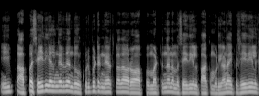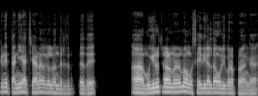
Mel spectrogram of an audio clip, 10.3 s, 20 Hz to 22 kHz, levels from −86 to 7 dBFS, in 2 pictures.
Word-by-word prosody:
இப்ப 160 +2 -7
அப்ப 150 +8 0
செய்திகளுங்கறது 175 +1 +1
அந்த 155 -2 -1
ஒரு 130 - -4
குறிப்பிட்ட 160 +2 -4
நேரத்துல 150 0 -2
தான் 150 - +3
வரும். 125 -2 +2
அப்ப 120 +3 -10
மட்டும்தான் 145 +5 -2
நம்ம 130 -3 -3
செய்திகள் 125 0 -1
பாக்க 115 -2 -1
முடியும். 110 +2 -3
ஆனா, 140 - +2
இப்ப 125 - -11
செய்திகளுக்குன்னே 150 +2 0
தனியா 135 +2 +2
சேனல்கள் 135 -1 0
வந்துவிட்டது 115 -1 -4 0.9
ஆ - - +5 0.2
மு 130 - +1
24 155 0 +5
மணி 150 - +3
நேரமும் 160 +1 +3
அவங்க 140 -3 +1
செய்திகள் 130 0 +1
தான் 135 -1 +3
ஒளிபரப்புறாங்க. 115 -5 -2
135 Hz, 175 wpm, -23 LUFS, 125-155 Hz, 0.9 s, ஆ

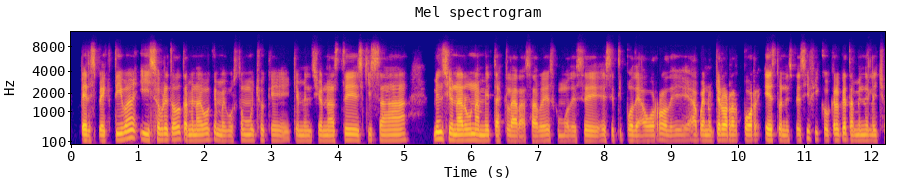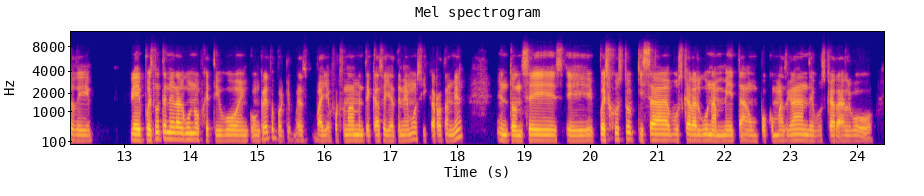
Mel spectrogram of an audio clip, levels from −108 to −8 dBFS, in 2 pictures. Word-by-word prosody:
perspectiva, 170 +6 +3
y 140 -3 0
sobre 140 0 +3
todo 145 +3 +1
también 125 -3 +1
algo 130 +2 0
que 150 - -4
me 120 -3 -3
gustó 120 +2 -9
mucho 130 0 -5
que 120 - -6
que 120 - -5
mencionaste 120 +2 0
es 125 - -1
quizá 130 +1 0 0.4
mencionar 140 -5 +5
una 135 0 +3
meta 125 -1 -1
clara, 115 -2 0
¿sabes?, 120 +2 -2
como 115 -1 -9
de 115 - -7
ese 120 +1 -2
ese 125 - -5
tipo 125 0 -3
de 120 - 0
ahorro 120 +1 -1
de: 125 +1 -8
"Ah, 130 - -1
bueno, 125 -1 -1
quiero 130 -1 +5
ahorrar 125 -1 +1
por 130 -1 +2
esto 130 0 +5
en 125 - -2
específico". 135 +2 -5
Creo 135 -1 +2
que 145 - +4
también 125 0 -2
el 125 0 -5
hecho 130 +2 -4
de 125 -1 -3 0.6
de, 135 -1 +8
pues, 130 0 +2
no 160 - +2
tener 160 -2 +3
algún 145 -1 +4
objetivo 125 -2 -2
en 120 -1 -4
concreto, - - -2
porque, - - -7
pues, - - -7
vaya, - - -1
afortunadamente 125 -1 -2
casa 125 +1 0
ya 120 -1 -1
tenemos 125 +4 -4
y - - -15
carro 125 - -2
también, 180 - -2 0.5
entonces, 125 0 +3
eh, 120 -1 -1
pues, 135 - +4
justo 150 +1 -2
quizá 135 0 +4
buscar 130 +1 0
alguna 125 -1 +2
meta 120 0 -2
un 120 -1 -8
poco 120 0 -6
más 120 0 -3
grande, 130 0 +1
buscar 120 0 -2
algo, 120 - -3
125 Hz, 180 wpm, -24 LUFS, 120-135 Hz, 0.6 s, de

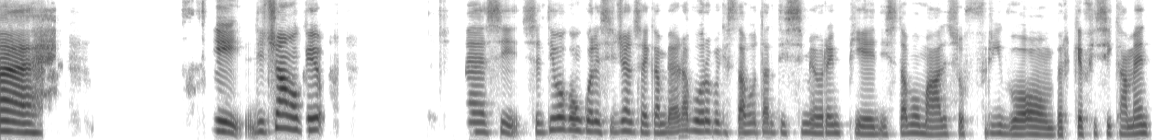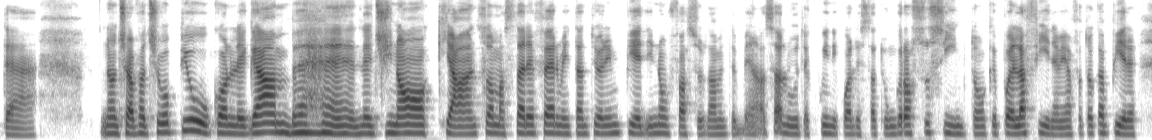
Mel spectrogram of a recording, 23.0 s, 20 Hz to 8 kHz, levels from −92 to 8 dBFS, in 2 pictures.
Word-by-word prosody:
Eh. 200 -3 +11 1.8
Sì 210 -5 +5
diciamo 255 +5 +5
che 240 - +2
io 250 - +4 1.4
Eh 205 -1 -3
sì, 195 -3 -6
sentivo 245 +7 -3
con 240 -1 -1
quell'esigenza 210 -1 -4
di 185 - -4
cambiare 185 0 -5
lavoro 215 -1 -2
perché 205 -2 -10
stavo 195 +1 -6
tantissime 190 0 -7
ore 175 0 -3
in 180 0 -9
piedi, 160 -3 -6
stavo 170 +3 -5
male, 150 -1 -3
soffrivo 155 -3 -4
perché 145 +3 -4
fisicamente 160 -3 -5 0.6
non 170 0 -1
ce 165 - +3
la 160 - +5
facevo 185 +3 -1
più 220 -4 +3
con 175 -2 +2
le 165 -1 +2
gambe, 190 +1 +6 0.5
ehm, 155 - -4
le 170 0 0
ginocchia, 175 -1 +4
insomma 165 +1 -2
stare 175 +1 +2
fermi 175 -2 0
tanti 165 +1 -5
ore 170 0 -1
in 180 +1 -6
piedi 165 -3 -2
non 175 0 -4
fa 165 -1 -4
assolutamente 150 -1 -9
bene - - -10
alla - - -7
salute 160 -2 -3
e - - -23
quindi 170 -3 -6
quello 155 0 -6
è - - -8
stato 155 +1 -10
un 155 - -7
grosso 175 +3 -2
sintomo 165 -4 -5
che 170 +2 -10
poi 170 0 0
alla 170 - +6
fine 170 -4 -6
mi 145 - -4
ha 150 - -6
fatto 165 +2 -9
capire 170 -4 -2
175 Hz, 165 wpm, -24 LUFS, 160-190 Hz, 1.8 s, Eh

